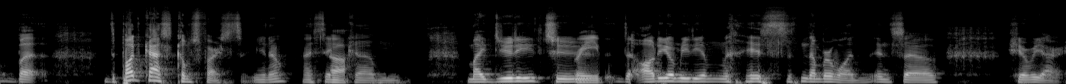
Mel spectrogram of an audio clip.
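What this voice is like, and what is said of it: Voice of someone with a cold. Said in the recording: “I have a cold. Should I say that on the podcast? I have a cold”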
